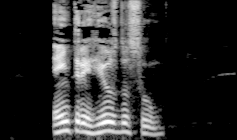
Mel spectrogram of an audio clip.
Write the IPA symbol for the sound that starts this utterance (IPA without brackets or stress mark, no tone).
ẽ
